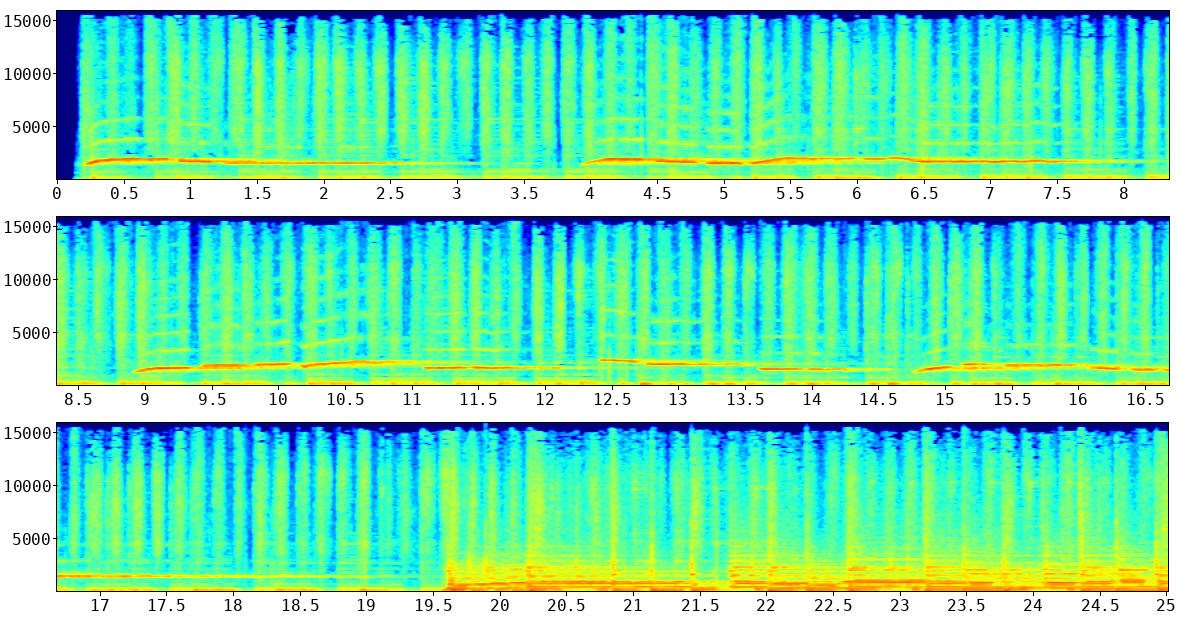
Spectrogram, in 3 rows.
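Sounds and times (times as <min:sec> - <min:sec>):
whistled lead melody: 0:00.2 - 0:25.0
pop band playing: 0:19.3 - 0:25.0.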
